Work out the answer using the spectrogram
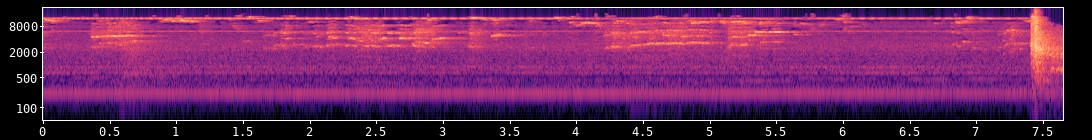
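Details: LEO elevator drive unit: a constant low hum with thin high squeals coming and going on top. Abnormal squeal from the drive unit.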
